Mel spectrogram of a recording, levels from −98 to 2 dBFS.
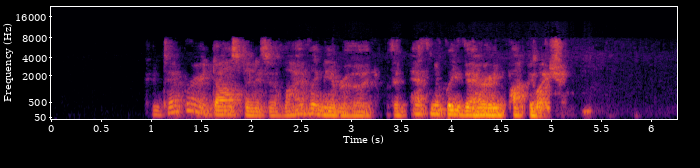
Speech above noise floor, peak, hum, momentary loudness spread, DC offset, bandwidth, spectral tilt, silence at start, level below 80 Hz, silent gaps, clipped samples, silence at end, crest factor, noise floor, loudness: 61 dB; -6 dBFS; none; 15 LU; under 0.1%; 8.2 kHz; -6.5 dB/octave; 1 s; -54 dBFS; none; under 0.1%; 0.85 s; 20 dB; -86 dBFS; -26 LUFS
